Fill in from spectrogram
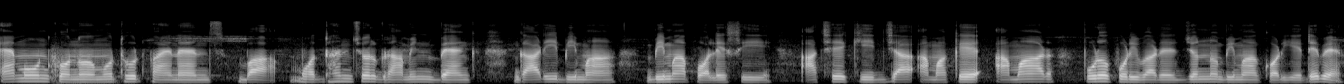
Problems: constant background noise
